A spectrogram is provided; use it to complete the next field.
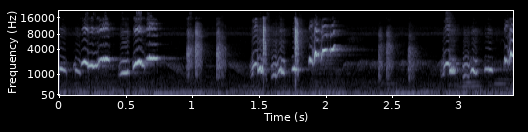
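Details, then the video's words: Female white-rumped shama in full song giving a lively run of sweet whistles mixed with harsh, buzzy squawks and sharp chirps, in quick irregular bursts. "SEMUA MURAI BISU LANGSUNG AUTO BUNYI DENGAR SUARA MURAI BETINA GACOR"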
